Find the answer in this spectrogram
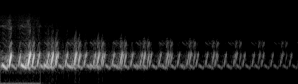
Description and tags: reinsamba Nightingale song dublostinspace4-rwrk
reinsamba made. the birdsong was slowdown, sliced, edited, reverbered and processed with and a soft touch of tape delay.
ambient, animal, bird, delay, echo, electronic, funny, happy, nightingale, reggae, reverb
